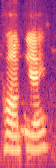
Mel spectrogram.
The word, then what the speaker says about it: Pompe: Neand Pompe? Okay, Y- Pompe yes.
